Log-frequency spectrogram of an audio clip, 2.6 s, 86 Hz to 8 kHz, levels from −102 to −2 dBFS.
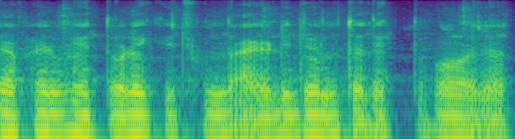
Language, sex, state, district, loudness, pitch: Bengali, male, West Bengal, Paschim Medinipur, -17 LUFS, 95 Hz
